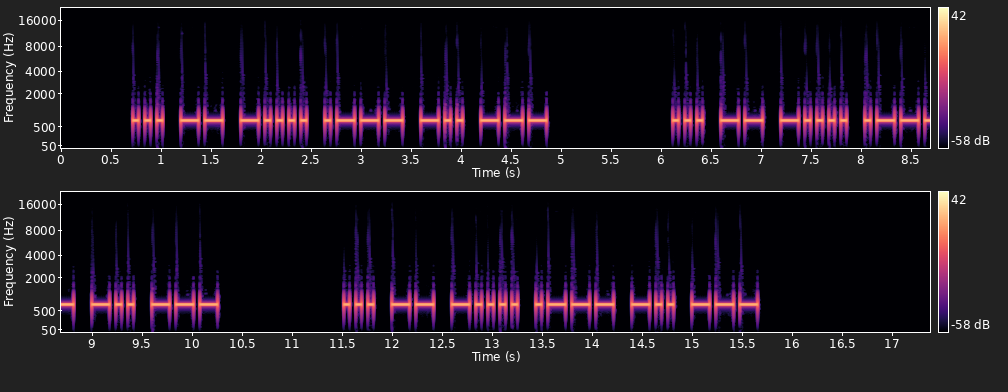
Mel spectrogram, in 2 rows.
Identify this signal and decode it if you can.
Morse code, heard as a keyed tone, about 21 wpm, 700 Hz. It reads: SM6JDO SM6JDO SM6JDO
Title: DXCC-100 Call Signs - 6 Characters - Repeated 3x - 20wpm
